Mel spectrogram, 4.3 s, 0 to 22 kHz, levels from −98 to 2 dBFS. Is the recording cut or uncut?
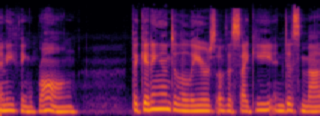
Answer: uncut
